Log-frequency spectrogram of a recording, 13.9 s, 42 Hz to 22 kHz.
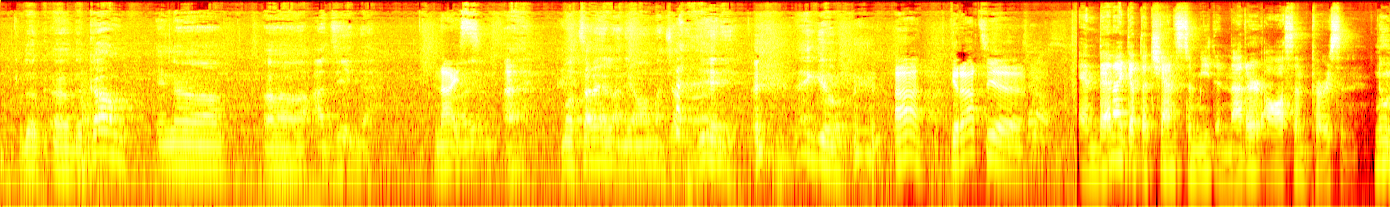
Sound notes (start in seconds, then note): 5.4 speaking in foreign language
